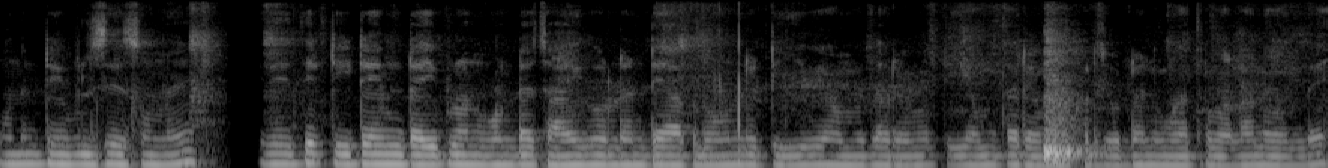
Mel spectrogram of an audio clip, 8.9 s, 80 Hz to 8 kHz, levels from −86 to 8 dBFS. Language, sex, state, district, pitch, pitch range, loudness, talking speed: Telugu, male, Telangana, Nalgonda, 120 Hz, 120-125 Hz, -34 LUFS, 160 wpm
